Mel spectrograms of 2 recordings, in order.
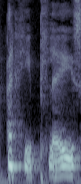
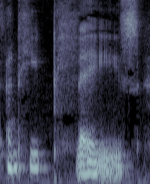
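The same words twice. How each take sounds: First: Said in the usual way. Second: Soft, slow fading line. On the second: Acted. James letting the grasshopper verse fade away. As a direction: let it die away.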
